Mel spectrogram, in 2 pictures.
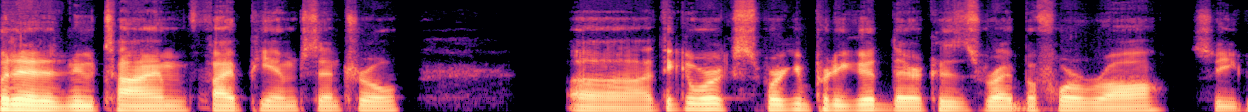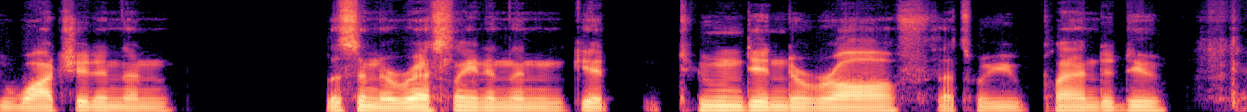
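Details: Adult male speaker, podcast; ordinary speech.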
